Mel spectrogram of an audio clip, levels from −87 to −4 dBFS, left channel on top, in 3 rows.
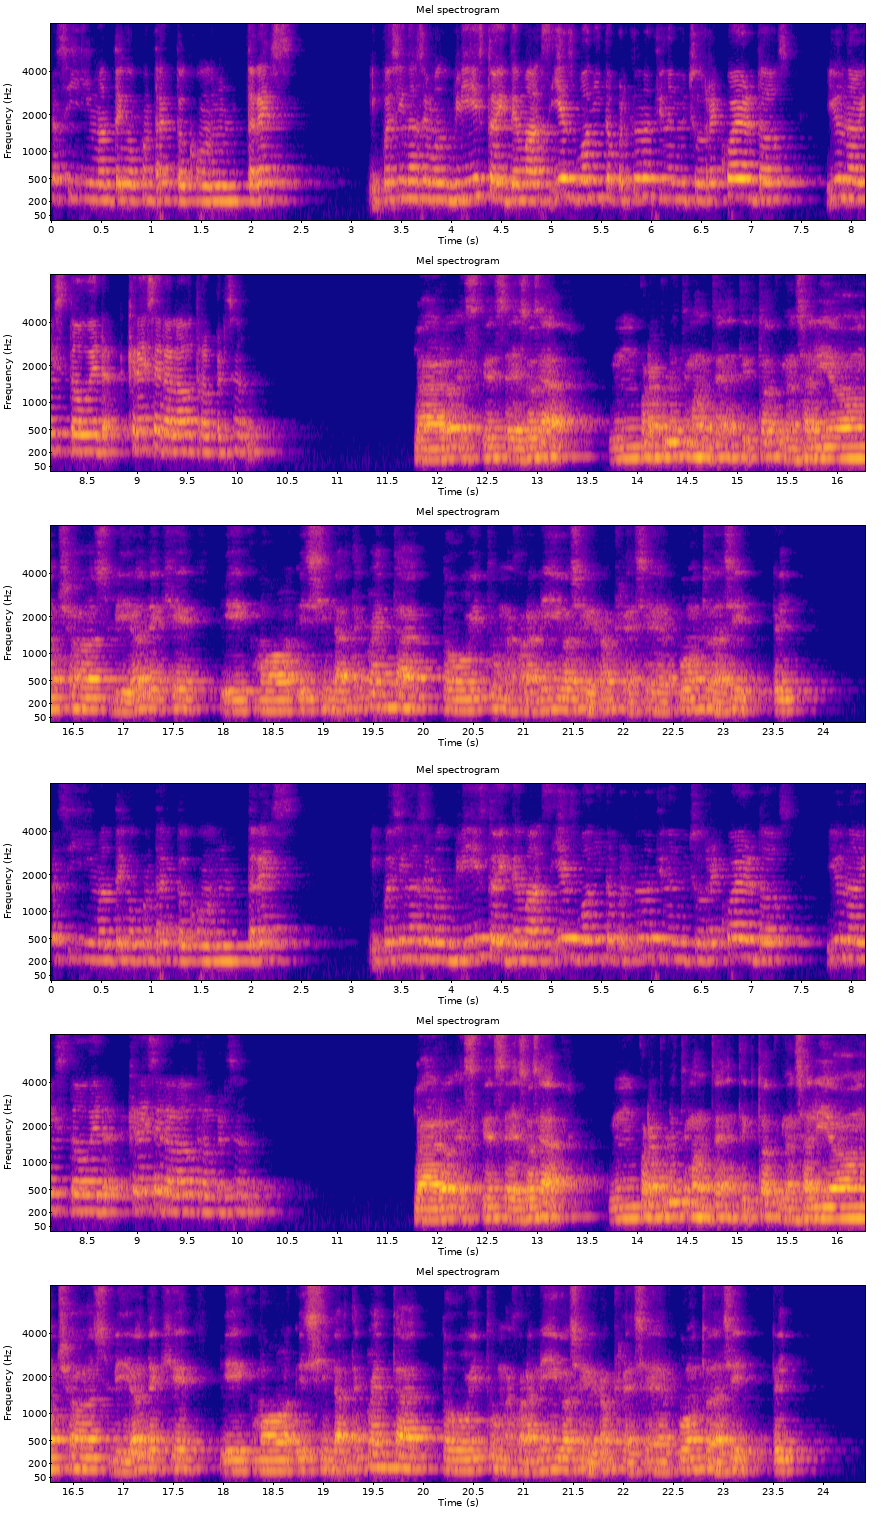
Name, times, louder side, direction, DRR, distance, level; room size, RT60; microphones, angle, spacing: voice 1, 0.0-2.4 3.2-7.3 7.8-10.2, left 3 dB, 80° left, 5 dB, 0.4 m, -27 dB
voice 2, 11.8-13.3 13.7-17.7 18.0-23.6, right 2 dB, 70° right, 0 dB, 0.6 m, -23 dB
2.3 x 2.0 x 3.0 m, 0.81 s
head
